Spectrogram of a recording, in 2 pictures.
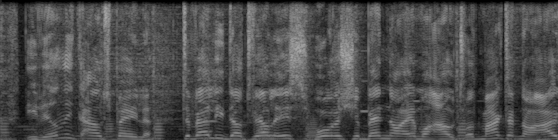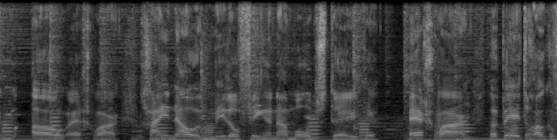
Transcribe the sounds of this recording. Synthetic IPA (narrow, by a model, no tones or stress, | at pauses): diʋɪlˠnitœwtspeːlətəɹʋɛjlidɔtʋɛlˠɪshoərɔsjəbɛntnɔwemalˠawtʋɔtmaːk̚tətnɔwœɥtowʔɛ̰xʋa̰ːɹxaːjənɔwənmɪdəlˠfɪŋəɹnaːməo̰psteːkə | ɛxtʋaːɹʋɔbɛjətɔxowkə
